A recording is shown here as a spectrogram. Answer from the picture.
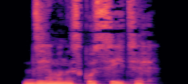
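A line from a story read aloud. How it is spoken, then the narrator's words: Husky purr. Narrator (Russian): промурлыкала хрипло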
